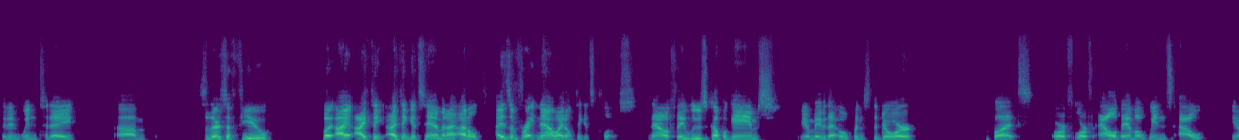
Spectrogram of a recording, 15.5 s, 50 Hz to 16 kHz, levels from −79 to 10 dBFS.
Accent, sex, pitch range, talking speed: American, male, 110-140 Hz, 205 wpm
